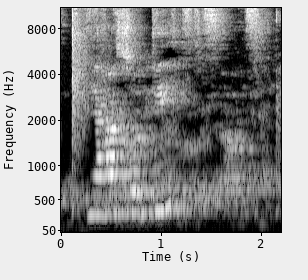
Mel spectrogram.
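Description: A woman speaking, her voice drawn out in pitch as if reading aloud slowly.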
